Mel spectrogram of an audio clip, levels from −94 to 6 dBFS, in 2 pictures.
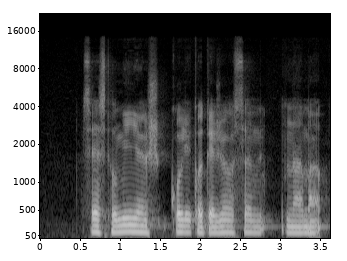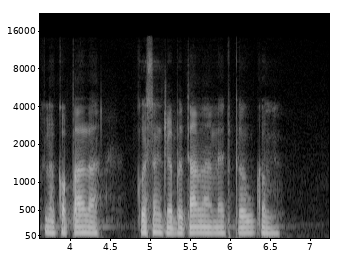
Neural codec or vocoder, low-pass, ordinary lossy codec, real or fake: codec, 32 kHz, 1.9 kbps, SNAC; 14.4 kHz; none; fake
